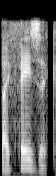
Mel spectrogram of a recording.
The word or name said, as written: diphasic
